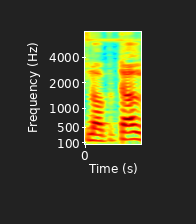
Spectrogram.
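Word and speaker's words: L'Hôpital: So, here H is silent.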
